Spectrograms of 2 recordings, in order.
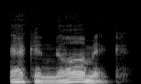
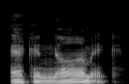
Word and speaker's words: economic: We get economy, economy. But in this one, we get economic, economic. Okay, those are different sounding words, aren't they?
